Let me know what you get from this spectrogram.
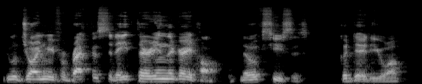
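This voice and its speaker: A man voicing a calm, wise old male headmaster who speaks in a measured, dryly humorous way. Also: medium pitch, pitched above the performer's own voice. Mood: firm. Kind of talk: audiobook character voice.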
